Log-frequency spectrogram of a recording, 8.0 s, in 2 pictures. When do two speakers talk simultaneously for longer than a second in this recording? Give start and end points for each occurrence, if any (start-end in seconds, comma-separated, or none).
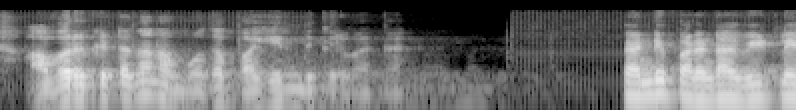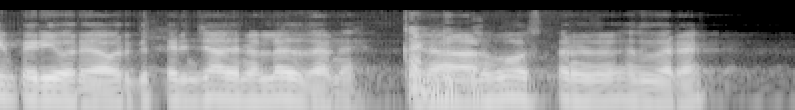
none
